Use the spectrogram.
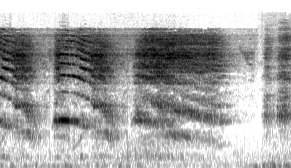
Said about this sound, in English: Practice calls. Okay, so they're just messing around? Yeah, they're messing around. They're developing their repertoire. The juvenile birds can play with their vocalizations for a few years sometimes before they get the full adult expression of calls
